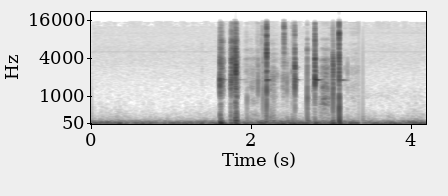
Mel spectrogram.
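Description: Wind rumbling on the microphone, then a quick run of about eight sharp clicks and knocks in under two seconds: handling noise as the camera is moved.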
